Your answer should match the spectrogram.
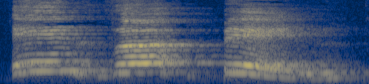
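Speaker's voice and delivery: loud, slow, each word hammered; high, forceful pronouncement; ruthless headmistress. Acted. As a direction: declare it slowly at full volume. Headmistress answers Miranda.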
